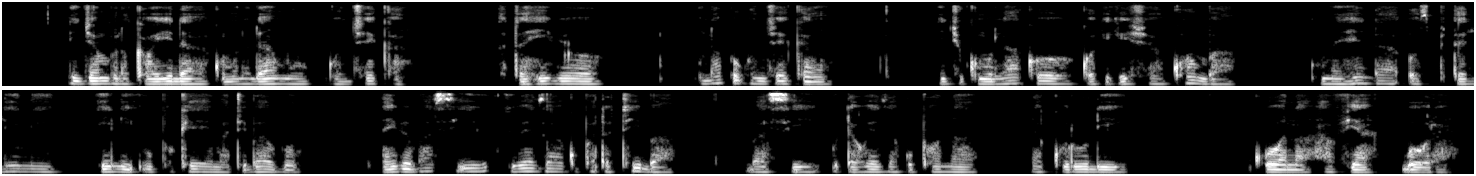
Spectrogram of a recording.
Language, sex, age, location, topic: Swahili, male, 18-24, Kisumu, health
